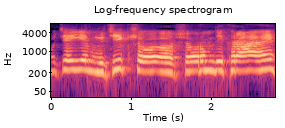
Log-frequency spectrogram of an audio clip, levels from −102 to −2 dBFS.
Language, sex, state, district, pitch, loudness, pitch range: Hindi, female, Punjab, Kapurthala, 240 Hz, -14 LUFS, 225-255 Hz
